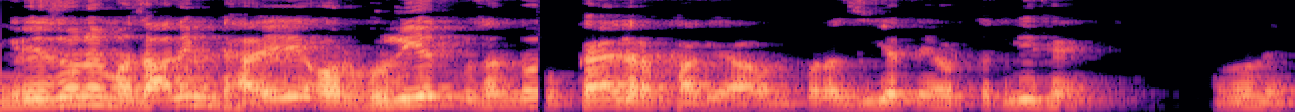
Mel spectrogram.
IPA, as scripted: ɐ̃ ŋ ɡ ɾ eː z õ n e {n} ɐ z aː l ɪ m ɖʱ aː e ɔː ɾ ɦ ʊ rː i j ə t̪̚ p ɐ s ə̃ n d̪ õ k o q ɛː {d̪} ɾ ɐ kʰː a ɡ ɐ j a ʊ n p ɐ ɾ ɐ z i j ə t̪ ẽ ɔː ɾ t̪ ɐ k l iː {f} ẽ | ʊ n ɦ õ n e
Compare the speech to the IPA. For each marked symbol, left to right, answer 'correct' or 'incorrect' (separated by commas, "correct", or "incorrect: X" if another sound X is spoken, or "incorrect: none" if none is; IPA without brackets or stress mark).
incorrect: m, correct, correct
